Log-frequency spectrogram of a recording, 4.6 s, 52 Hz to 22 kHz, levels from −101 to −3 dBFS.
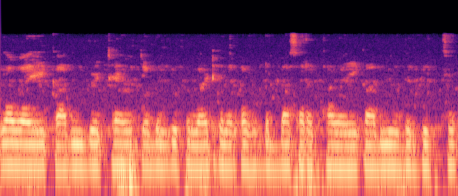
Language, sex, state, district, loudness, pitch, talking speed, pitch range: Hindi, male, Rajasthan, Bikaner, -15 LUFS, 130 Hz, 290 wpm, 125-130 Hz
